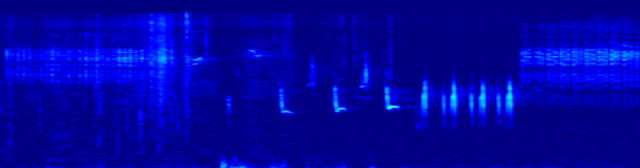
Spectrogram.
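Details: Thrush nightingale song, the species has just returned: a few short falling whistled notes, then a quick run of hard, clicking notes about four per second, over low rumbling wind and thumps.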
